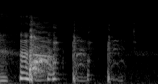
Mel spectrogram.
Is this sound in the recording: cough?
yes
